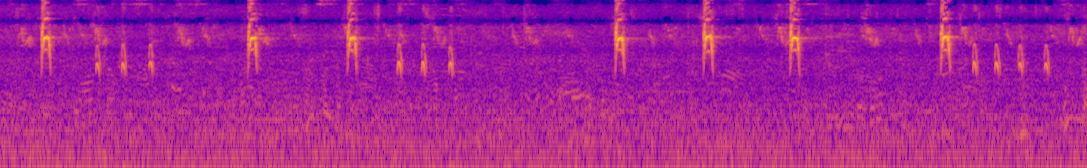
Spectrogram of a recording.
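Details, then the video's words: Sharp, high, clipped chirps from a bird in Central Park, repeated at irregular intervals of one to two seconds, each followed by fainter lower notes, against a steady low background noise. "Beautiful Bird Chirping |Central Park"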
